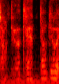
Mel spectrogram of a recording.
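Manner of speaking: very quiet, barely-there whisper. Warning the kid in character during the chart lesson: whispering. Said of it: "I'm gonna whisper a little bit".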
